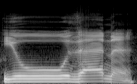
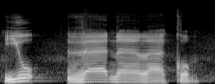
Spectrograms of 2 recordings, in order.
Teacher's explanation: Bacaan hamzah sukunnya tidak jadi ain dan dia sifatnya tertahan suaranya.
